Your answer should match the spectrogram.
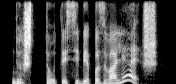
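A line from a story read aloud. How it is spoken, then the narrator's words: Fearful hiss. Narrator (Russian): зашипела она, будто боялась, что наш разговор может подслушать невеста Варлеона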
